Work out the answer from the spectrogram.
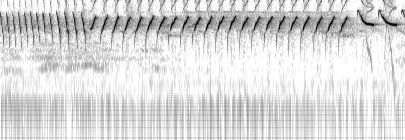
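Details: Stimulus song of a Belgian canary for singing training: a rapid run of sharp down-slurred notes, speeding up then steadying at about three per second, over a faint low pulsing background and a final rising whistle.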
